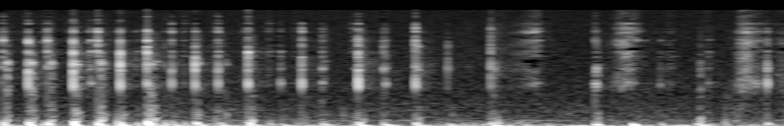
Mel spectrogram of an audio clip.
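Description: A small, round, hollow steel screw cap is held in the fingers and tapped and scratched with fingernails. Rapid, irregular, quiet taps give bright, crisp clicks with a soft low thump. Faint scratchy rustles fill the gaps, and the taps fade almost at once.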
